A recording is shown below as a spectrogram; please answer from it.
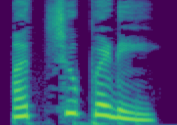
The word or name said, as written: ಅಚ್ಚುಪಡಿ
